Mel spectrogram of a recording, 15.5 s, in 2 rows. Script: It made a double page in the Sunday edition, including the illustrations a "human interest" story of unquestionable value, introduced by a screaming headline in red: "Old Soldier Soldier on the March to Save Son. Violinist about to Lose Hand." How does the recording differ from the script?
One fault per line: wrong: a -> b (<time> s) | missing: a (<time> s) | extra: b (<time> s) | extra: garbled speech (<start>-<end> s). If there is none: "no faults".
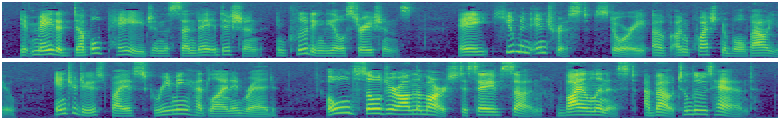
missing: Soldier (11.7 s)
